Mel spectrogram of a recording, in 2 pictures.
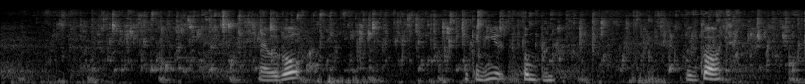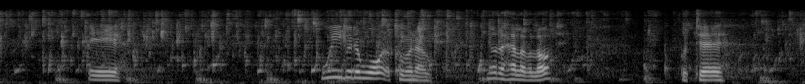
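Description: Water trickles from a hose and splashes into a tank below.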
